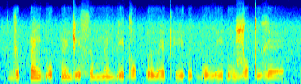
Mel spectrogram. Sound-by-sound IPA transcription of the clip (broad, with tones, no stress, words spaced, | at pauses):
dɘ˦pːɛ̃˦ɡ͡bo˨pːẽ˨ ɖe˨˦ sə˨mːɛ̃˨ɡ͡be˦ dɔ˨pːə˦wɛ˨ t̪ʰe˨ʔɘ˦ɡ͡bo˦ ðe˨ɗo˨ʑɔ˦ t̪ʏ˦ ɣɛ˦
